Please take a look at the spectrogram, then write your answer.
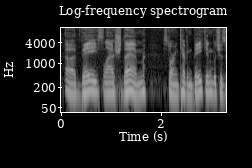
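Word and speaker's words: They/Them: horror series called uh they slash them starring Kevin Bacon which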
